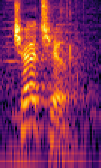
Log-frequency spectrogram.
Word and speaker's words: Churchill: Churchill, that's how you say it, all together like that. I'd heard church and hill, but couldn't find either.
